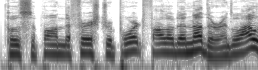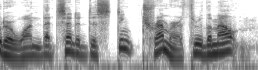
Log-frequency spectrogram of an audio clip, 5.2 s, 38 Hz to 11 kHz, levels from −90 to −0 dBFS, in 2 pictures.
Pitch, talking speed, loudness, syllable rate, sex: 150 Hz, 210 wpm, -19 LUFS, 5.9 syllables/s, male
